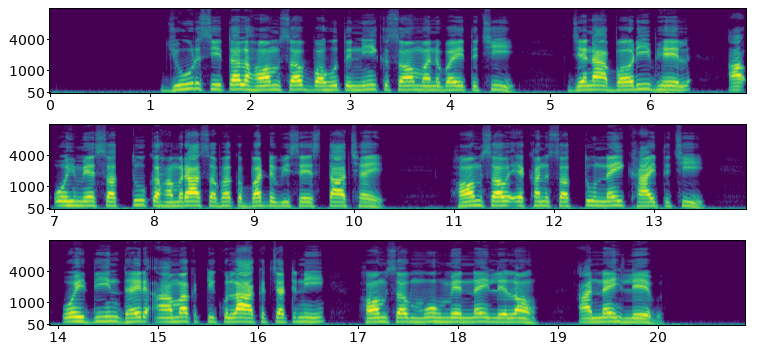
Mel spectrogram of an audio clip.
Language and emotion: Maithili, neutral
